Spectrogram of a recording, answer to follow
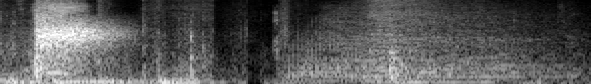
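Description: A sharp slap, a hand striking a man on the head, the loudest sound just after the start; a fainter swish follows about a second and a half in, over soft background music.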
